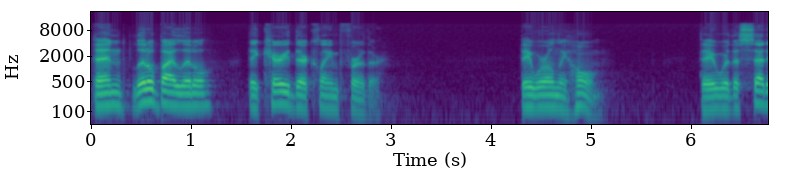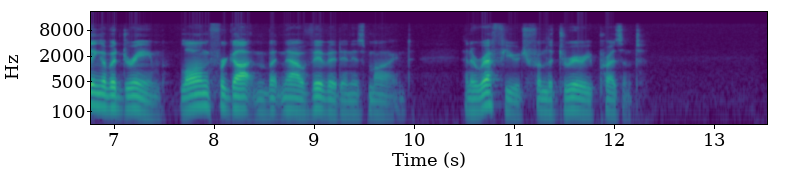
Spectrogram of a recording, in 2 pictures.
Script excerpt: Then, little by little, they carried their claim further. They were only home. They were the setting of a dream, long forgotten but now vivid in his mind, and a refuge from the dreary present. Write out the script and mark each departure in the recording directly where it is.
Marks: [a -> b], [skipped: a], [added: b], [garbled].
Then, little by little, they carried their claim further. They were only home. They were the setting of a dream, long forgotten but now vivid in his mind, and a refuge from the dreary present.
